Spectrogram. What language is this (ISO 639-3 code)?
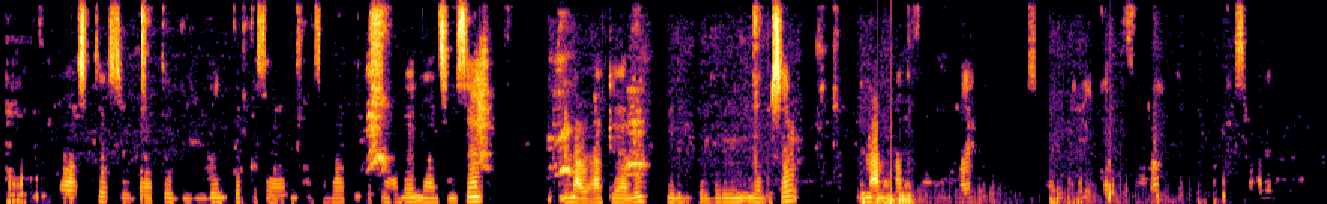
som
